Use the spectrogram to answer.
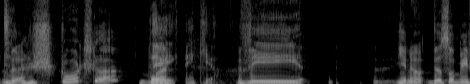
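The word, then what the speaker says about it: Stützle: Tim Stutzla. Anyway, you didn't say it right. Stutzla.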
